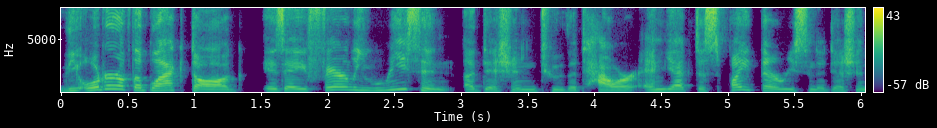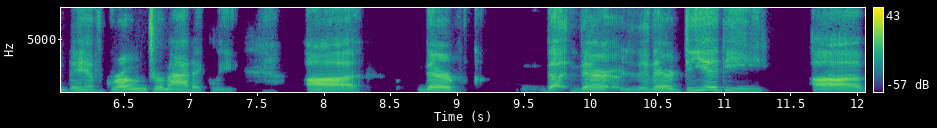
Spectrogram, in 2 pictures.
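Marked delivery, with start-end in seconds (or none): 0.0-7.4 professional, polished museum tour guide delivery. Voicing characters who act more professional, in an art museum tour guide manner. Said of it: "take on the demeanor of a like art museum tour guide".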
